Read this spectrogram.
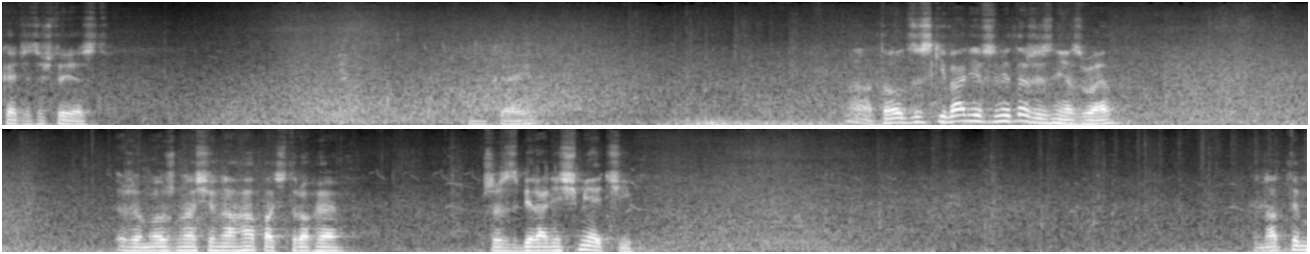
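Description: Waves wash softly against a rocky shore.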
